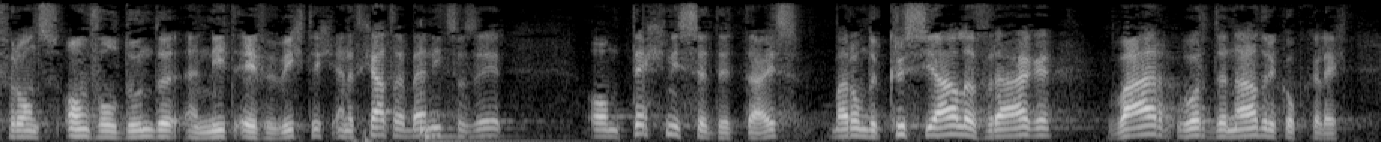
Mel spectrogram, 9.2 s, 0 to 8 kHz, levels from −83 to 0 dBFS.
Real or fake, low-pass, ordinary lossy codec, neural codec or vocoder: real; 7.2 kHz; none; none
